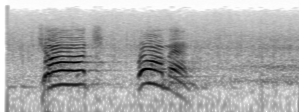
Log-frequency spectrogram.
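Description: A man calls out loudly through a loudspeaker in a large hall.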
